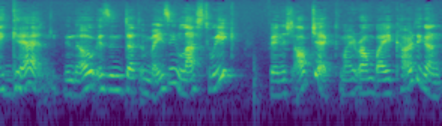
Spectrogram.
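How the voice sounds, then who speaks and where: A woman with a Polish accent speaks at a fairly slow pace and a medium pitch, with lively intonation. Noticeable background noise is present. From Poland. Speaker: knitting podcaster. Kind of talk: casual vlog.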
